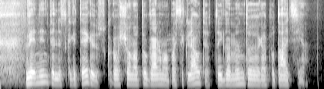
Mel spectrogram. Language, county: Lithuanian, Tauragė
